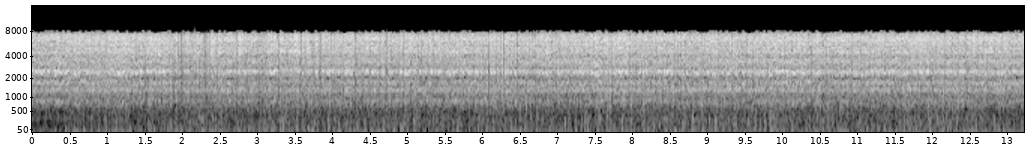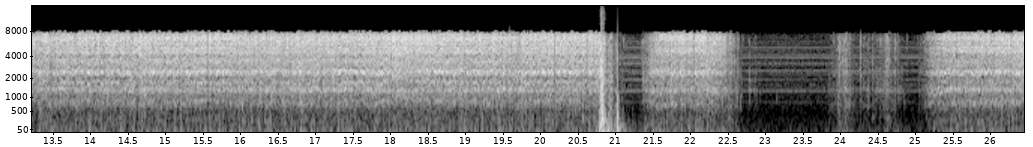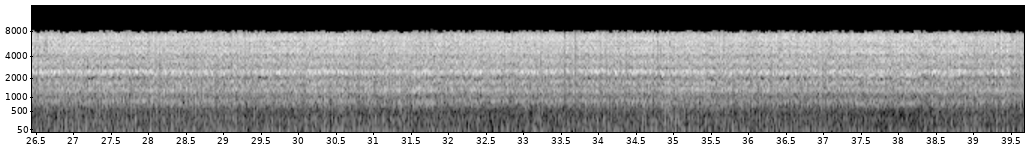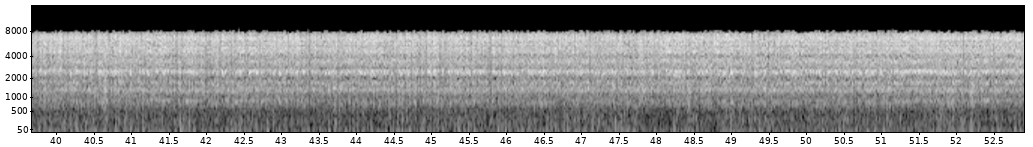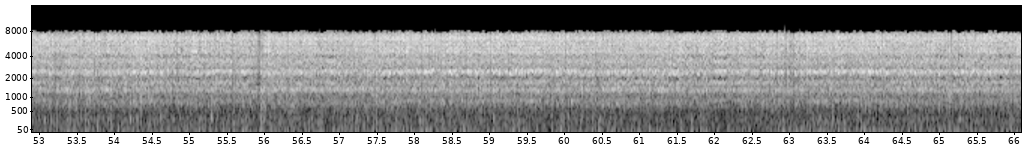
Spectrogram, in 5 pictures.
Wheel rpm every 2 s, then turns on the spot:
210, 230, 230, 220, 220, 220, 220, 220, 210, 230, 160, 50, 50, 210, 220, 220, 230, 230, 210, 220, 240, 220, 220, 220, 210, 210, 230, 220, 220, 230, 220, 220, 220.
22-24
